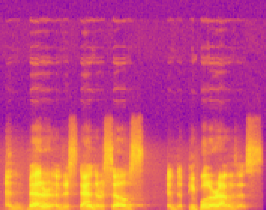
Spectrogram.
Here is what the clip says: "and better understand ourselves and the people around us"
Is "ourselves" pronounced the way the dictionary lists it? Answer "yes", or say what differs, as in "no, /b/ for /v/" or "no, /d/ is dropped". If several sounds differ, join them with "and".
yes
